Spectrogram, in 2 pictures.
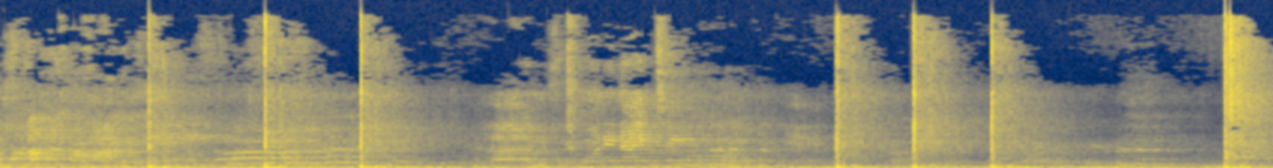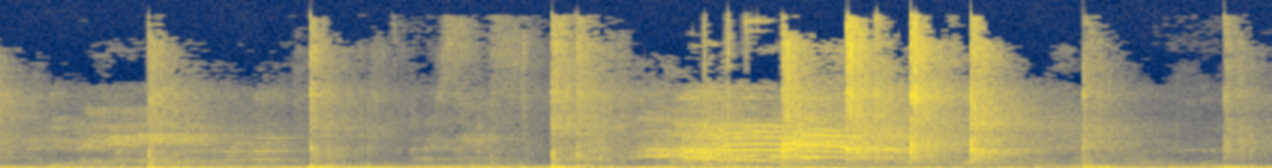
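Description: A volleyball being played back and forth in a rally: a dozen or so sharp, irregularly spaced smacks of the ball, echoing in a large gymnasium, with players' voices calling out, loudest near the end.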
